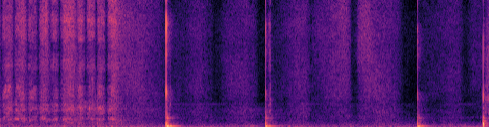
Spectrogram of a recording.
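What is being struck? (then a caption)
Glass tablet screen rubbed with a plastic stylus. A white plastic stylus tip rubs quick, repeated shading strokes across the glass screen of a tablet lying flat on a desk, making a dry, bright scratching for the first second. The strokes then give way to quiet hiss broken by four sharp, short taps of the tip on the glass.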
